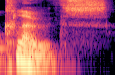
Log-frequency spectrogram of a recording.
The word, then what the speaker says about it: clothes: Okay, very difficult word is clothes. It's the th and the s. Clothes. Right? You have to have the th because otherwise it sounds like close. Close the door, right?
